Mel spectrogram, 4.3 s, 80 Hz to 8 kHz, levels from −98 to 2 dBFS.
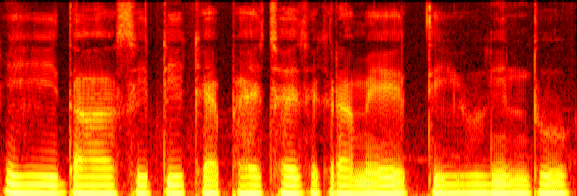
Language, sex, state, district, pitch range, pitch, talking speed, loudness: Maithili, male, Bihar, Katihar, 125-130 Hz, 130 Hz, 140 wpm, -13 LUFS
